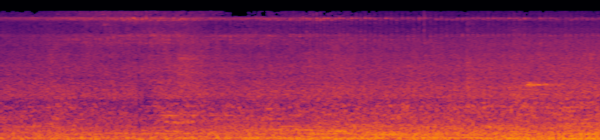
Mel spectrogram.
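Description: Steady low street rumble with a small pickup truck's engine running close by, getting a little louder toward the end.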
